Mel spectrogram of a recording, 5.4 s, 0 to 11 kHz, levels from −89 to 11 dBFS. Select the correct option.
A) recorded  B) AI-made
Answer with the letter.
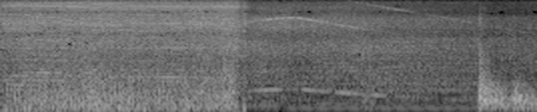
A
